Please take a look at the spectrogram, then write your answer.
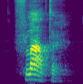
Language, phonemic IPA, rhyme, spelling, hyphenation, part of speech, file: Dutch, /ˈflaː.tər/, -aːtər, flater, fla‧ter, noun, Nl-flater.ogg
- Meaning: 1. a blunder, a blooper, a stupid mistake 2. chatter, banter, chit-chat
